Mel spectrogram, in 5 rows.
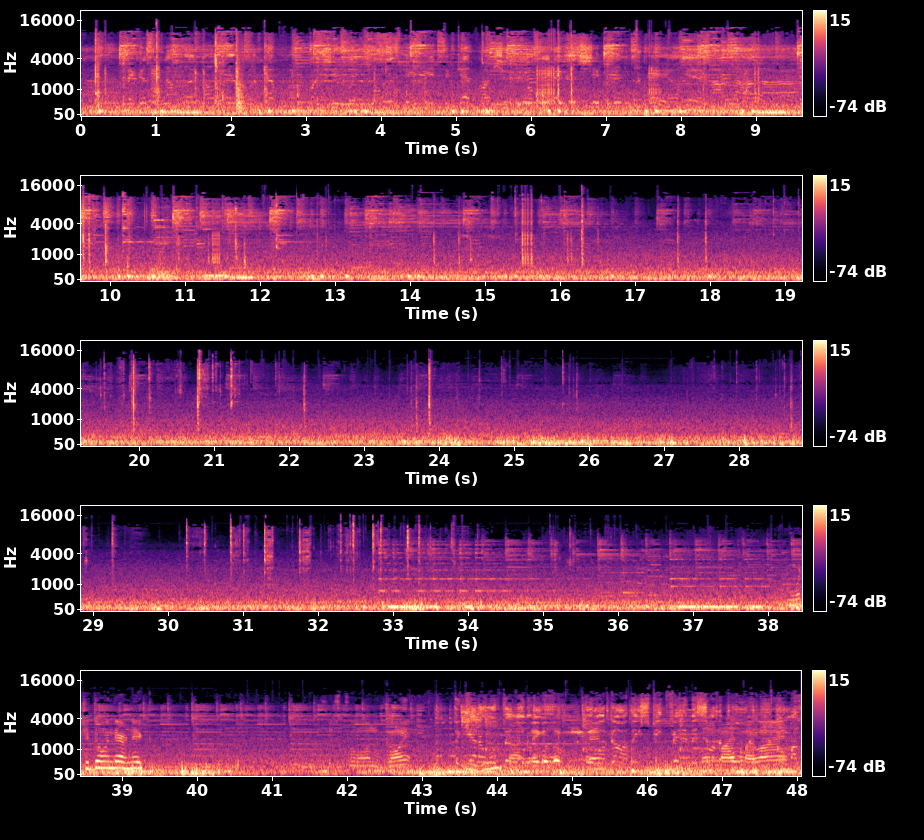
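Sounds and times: background music: 0.0s - 26.0s, 30.3s - 48.0s
steady low rumble: 0.0s - 48.0s
sharp metallic clicks and clinks: 17.4s - 22.4s, 30.2s - 34.0s.

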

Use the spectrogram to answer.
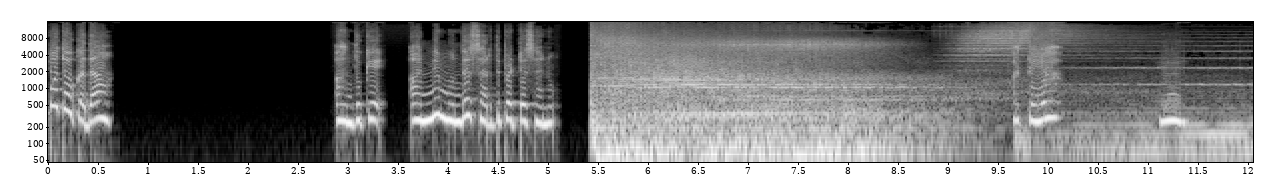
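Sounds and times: dramatic music sting: 5.4s - 11.1s.

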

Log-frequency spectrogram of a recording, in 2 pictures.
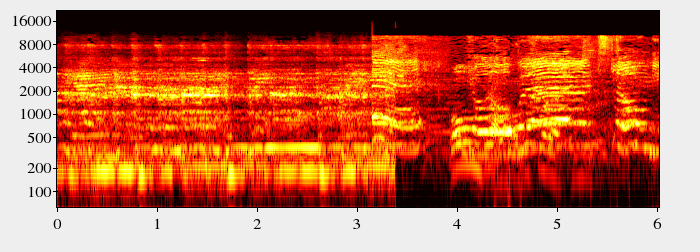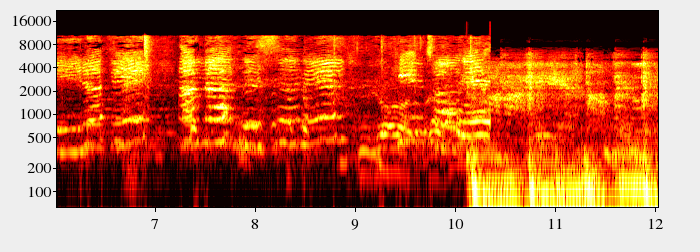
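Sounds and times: girls singing together: 0.0s - 10.4s.

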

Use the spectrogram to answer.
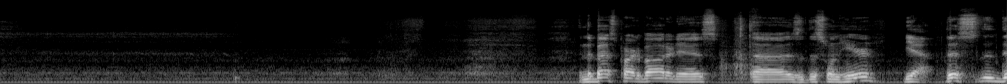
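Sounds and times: low hum: 0.0s - 5.8s.

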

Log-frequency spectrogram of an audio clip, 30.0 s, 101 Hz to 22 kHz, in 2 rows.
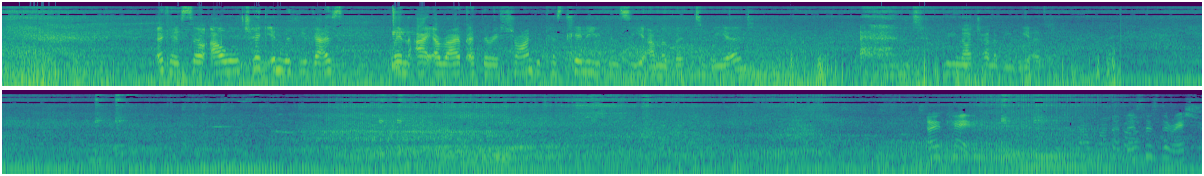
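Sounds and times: scooter engines in traffic: 0.0s - 30.0s.

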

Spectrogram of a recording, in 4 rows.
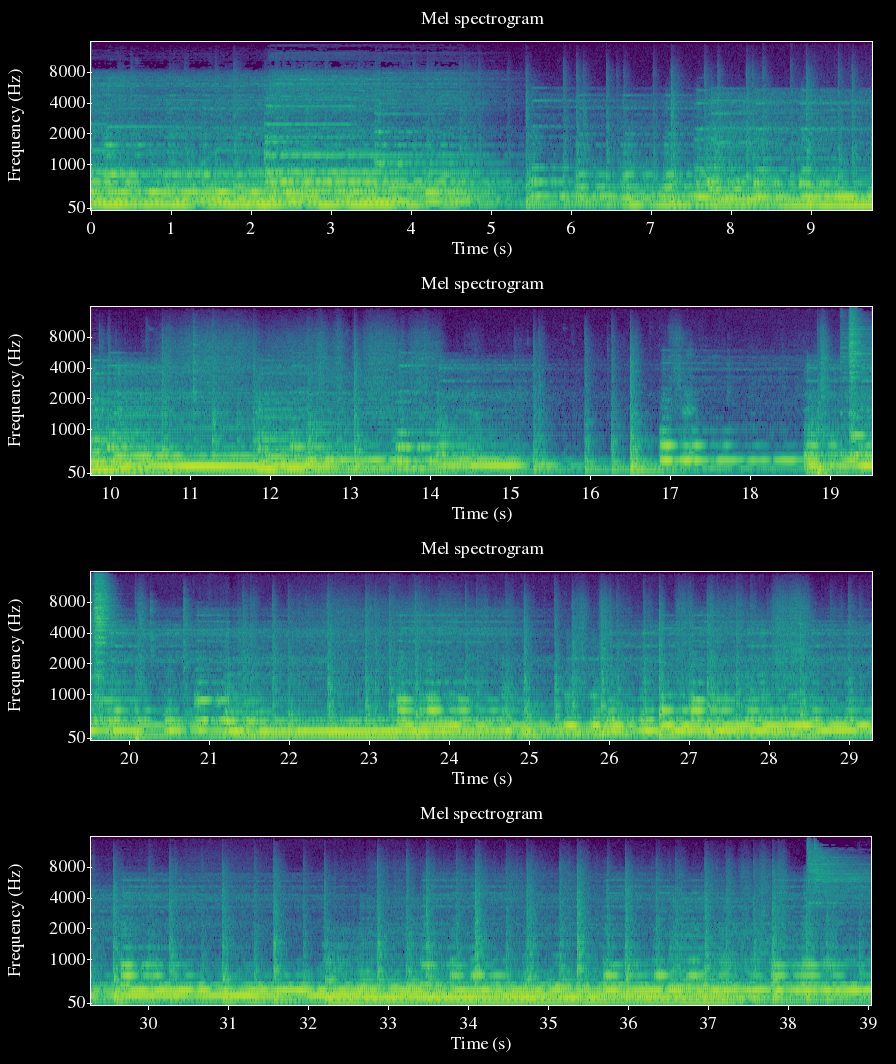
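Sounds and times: drum kit: 0.0s - 39.0s
organ-toned keyboard chords: 0.0s - 39.0s.

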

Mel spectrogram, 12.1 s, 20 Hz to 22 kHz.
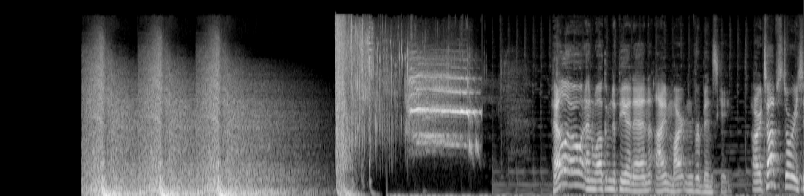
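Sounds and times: sharp crack: 5.0s - 6.2s.

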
